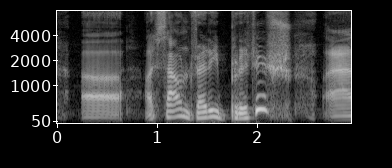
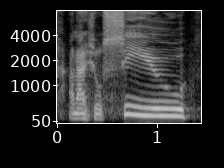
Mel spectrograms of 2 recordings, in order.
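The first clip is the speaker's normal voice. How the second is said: ordinary talk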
